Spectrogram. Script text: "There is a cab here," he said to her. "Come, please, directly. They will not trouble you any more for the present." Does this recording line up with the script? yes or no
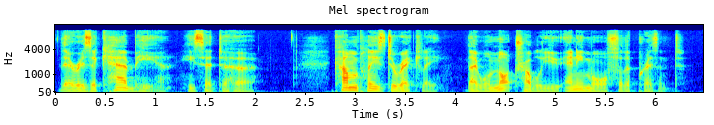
yes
